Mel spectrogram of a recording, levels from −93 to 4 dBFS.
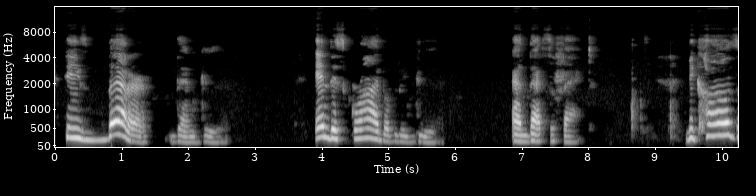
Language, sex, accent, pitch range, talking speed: English, female, American, 165-235 Hz, 65 wpm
